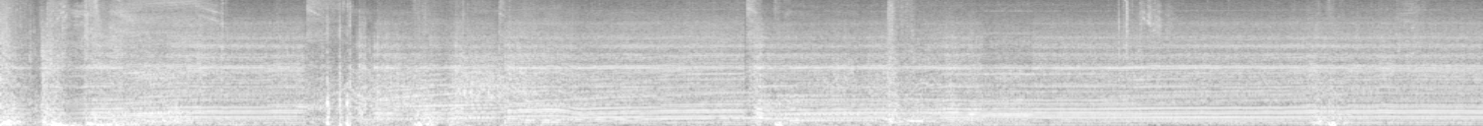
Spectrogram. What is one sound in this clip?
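A car engine roars at high revs, with gear shifts dipping the pitch.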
